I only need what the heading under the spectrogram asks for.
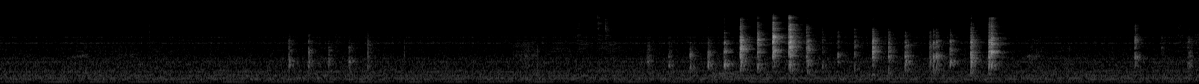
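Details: Irregular sharp clicks and taps like typing in a quiet room, with no animal voice. A faint low hum sits underneath throughout.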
